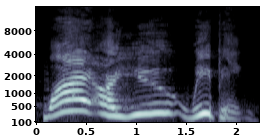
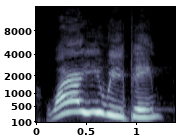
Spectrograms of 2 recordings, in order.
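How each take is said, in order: First: Slow angel voice. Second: Said in the usual way. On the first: Acted. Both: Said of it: "the angel of the Lord said".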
